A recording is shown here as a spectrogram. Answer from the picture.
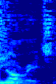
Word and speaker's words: Norwich: is um not rich Norwich just forget the W yeah again again the W is not pronounced not rich yeah what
